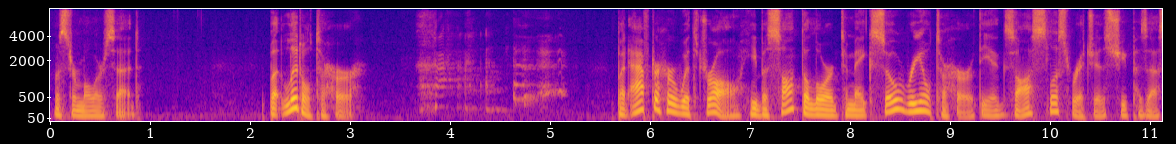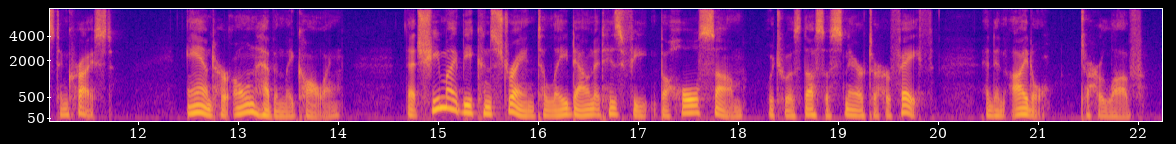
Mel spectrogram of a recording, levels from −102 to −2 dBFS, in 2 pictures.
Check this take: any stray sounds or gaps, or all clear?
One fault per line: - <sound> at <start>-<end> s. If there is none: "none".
- laugh at 3.7-5.2 s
